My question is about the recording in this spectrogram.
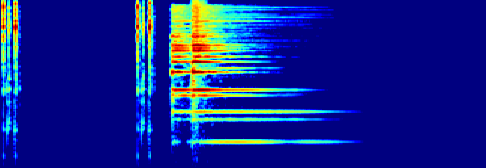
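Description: Subscribe-button animation sound effects: mouse clicks, a pair at the start and another pair about a second in, then a bell-like notification ding that rings and fades out over about a second and a half.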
